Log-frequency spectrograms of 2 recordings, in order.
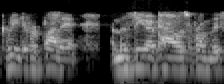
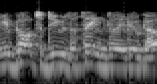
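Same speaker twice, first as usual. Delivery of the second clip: normal talking voice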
